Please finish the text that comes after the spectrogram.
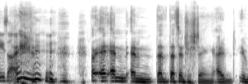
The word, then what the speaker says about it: Azar: I mean, if he's speaking Arabic, it's pronounced differently, but when we're speaking English, we say Azar.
